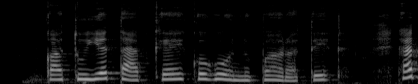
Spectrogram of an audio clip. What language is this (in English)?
Kalenjin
